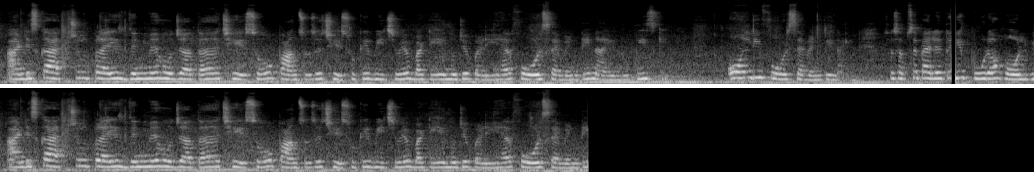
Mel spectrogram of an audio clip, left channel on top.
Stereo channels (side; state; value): right; drops out; at 5.9 s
